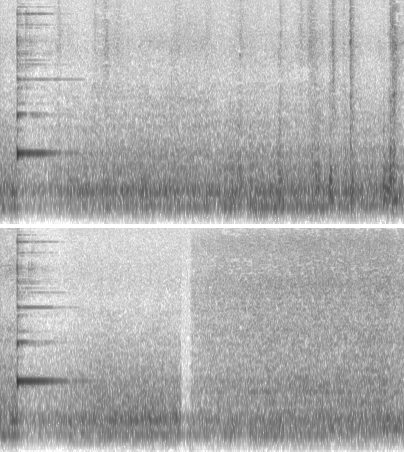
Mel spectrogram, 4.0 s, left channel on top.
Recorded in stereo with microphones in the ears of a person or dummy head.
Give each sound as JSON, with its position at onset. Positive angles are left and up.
{"t": 0.2, "sound": "a bell", "side_deg": -5, "distance_m": 4.0}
